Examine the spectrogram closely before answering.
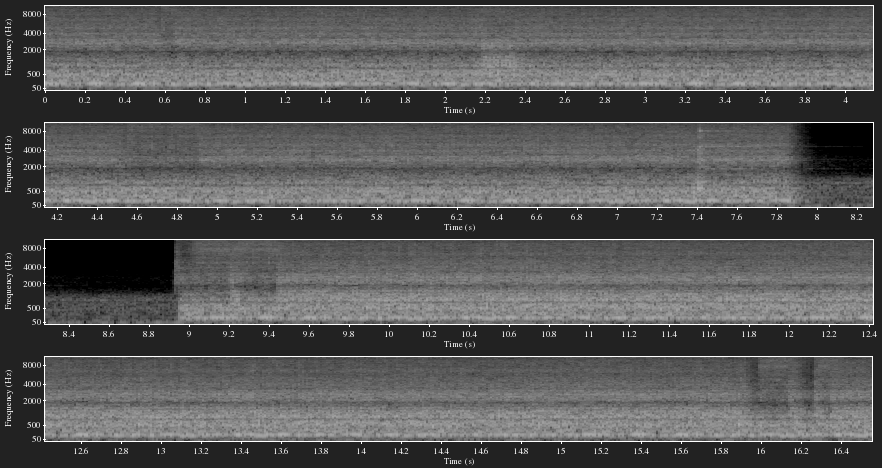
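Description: A pressure washer sprays a steady, hissing jet of water.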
